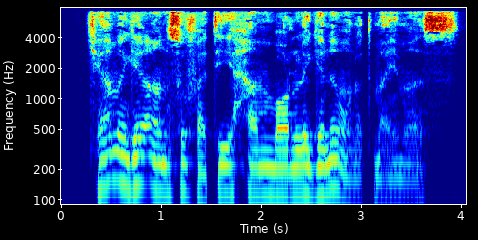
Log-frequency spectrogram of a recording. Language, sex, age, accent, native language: Uzbek, male, 25-34, Toshkent shahri, Uzbek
